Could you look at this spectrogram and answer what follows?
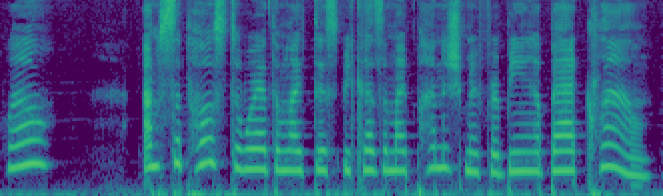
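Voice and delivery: put-on high, timid clown girl voice; Lala's high voice. Streamer voicing Lala to the player, high timid voice.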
